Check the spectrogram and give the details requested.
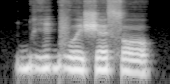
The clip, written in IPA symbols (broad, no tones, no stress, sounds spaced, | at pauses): bʱ i ɡ v ʊ e̯ ʃ ɛ s ɔ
